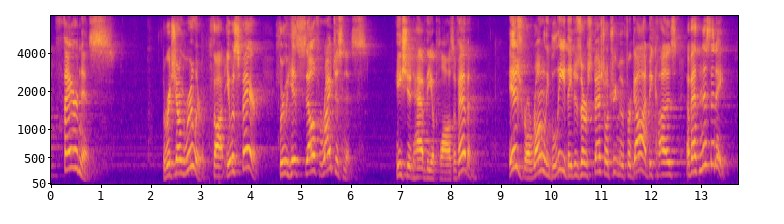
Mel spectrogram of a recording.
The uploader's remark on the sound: Sermon preached at East Frankfort Baptist Church on March 14, 2021 during morning worship.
